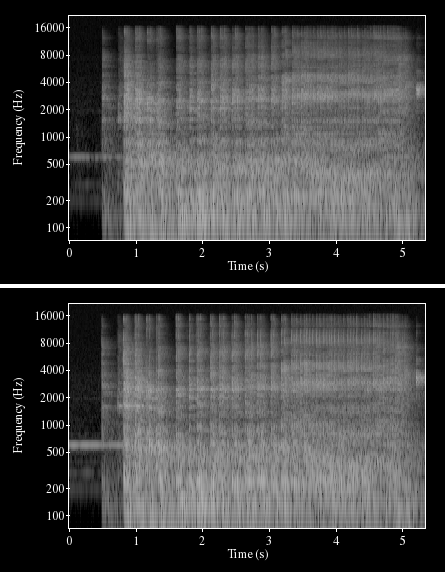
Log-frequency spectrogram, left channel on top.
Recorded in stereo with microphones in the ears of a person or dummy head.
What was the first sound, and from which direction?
A zipper, 70° right (ahead or behind).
